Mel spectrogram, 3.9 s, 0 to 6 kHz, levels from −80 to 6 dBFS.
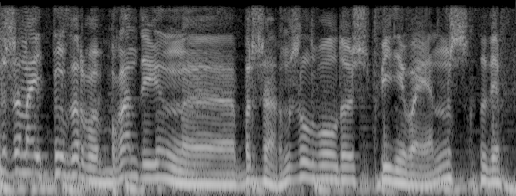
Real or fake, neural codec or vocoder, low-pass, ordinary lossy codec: real; none; 5.4 kHz; none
